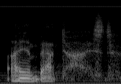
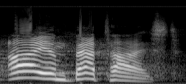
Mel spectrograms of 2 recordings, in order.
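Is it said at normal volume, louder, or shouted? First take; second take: normal; shouted. First: It is said aloud at normal volume. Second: It is shouted at full volume.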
